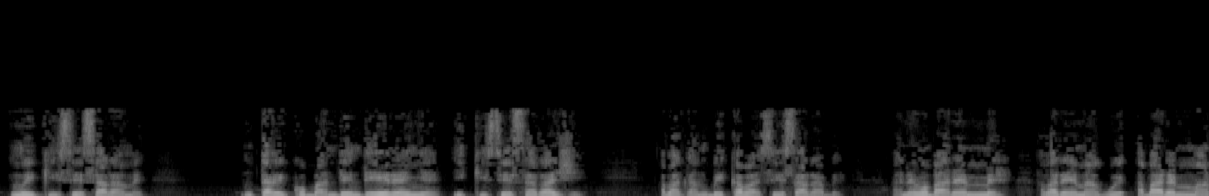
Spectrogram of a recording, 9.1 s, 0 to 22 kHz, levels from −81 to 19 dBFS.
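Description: Throughout the speech, the high end is cut off, and two different textures of coding artefact sit on top of each other rather than one. That layering sets it apart from a single low-bitrate encode. The likely cause is transcoding between lossy codecs, consistent with a Vorbis encode re-coded to low-bitrate AAC-LC.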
